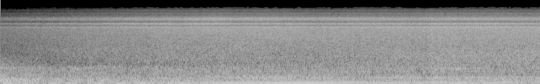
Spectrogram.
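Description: Heavy rain hissing steadily on a flooded street, with a motor vehicle passing through the water; its low engine hum swells about two seconds in and fades near the end.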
